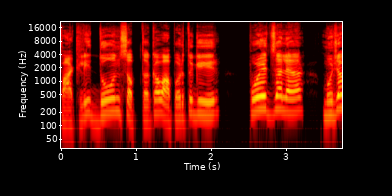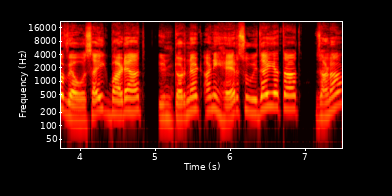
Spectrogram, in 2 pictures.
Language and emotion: Goan Konkani, surprised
